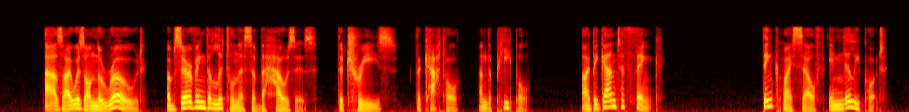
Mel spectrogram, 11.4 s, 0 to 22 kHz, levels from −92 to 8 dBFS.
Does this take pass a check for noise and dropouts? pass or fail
pass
